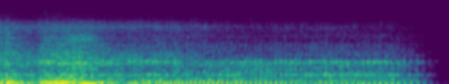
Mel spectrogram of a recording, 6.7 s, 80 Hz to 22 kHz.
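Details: Honda ATC 90 single-cylinder engine running after sitting 50+ years, carburetor sandblasted and valve clearances checked: even, steady idle with regular firing pulses, then shut off and dying away; normal idle.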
